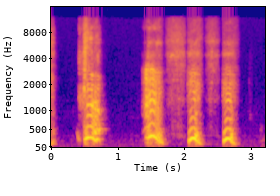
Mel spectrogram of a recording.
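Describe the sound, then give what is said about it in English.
A voice acts out the strained, pained breathing of a character hit in the chest by an arrow, trying to steel herself: four voiced groaning breaths in an uneven rhythm, separated by short breathy intakes, with no words spoken. “as you can see her trying to steel herself with her breathing.”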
